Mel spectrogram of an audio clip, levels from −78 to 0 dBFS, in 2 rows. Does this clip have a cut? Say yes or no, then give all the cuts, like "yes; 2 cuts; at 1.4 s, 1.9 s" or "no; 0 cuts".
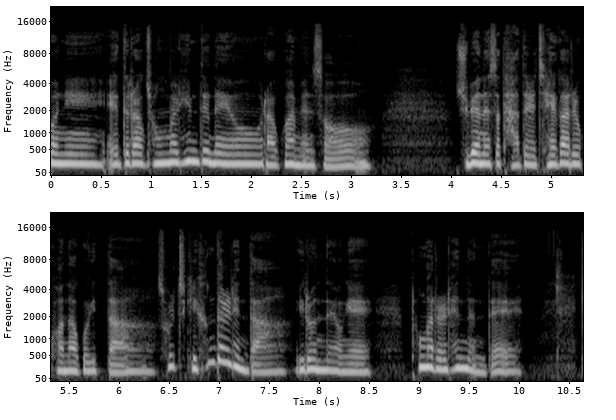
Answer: yes; 1 cut; at 0.9 s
